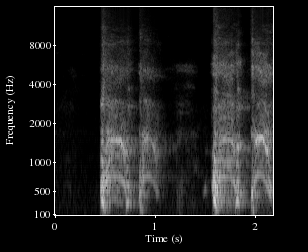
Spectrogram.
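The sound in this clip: Coughing from a tickle in the throat: four short, voiced coughs grouped into two pairs with a brief pause between them, fairly loud against a silent background.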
